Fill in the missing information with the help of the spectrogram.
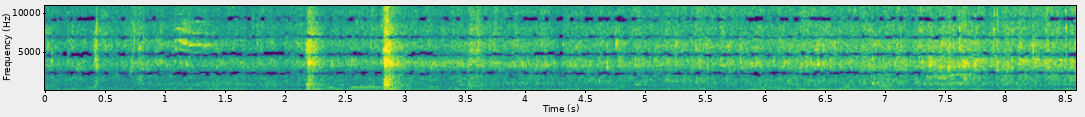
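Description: Fountain water splashing steadily, with two sharp clicks a little after two seconds and just before three seconds in.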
